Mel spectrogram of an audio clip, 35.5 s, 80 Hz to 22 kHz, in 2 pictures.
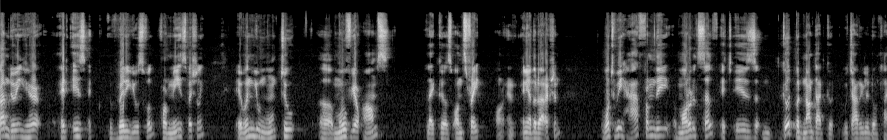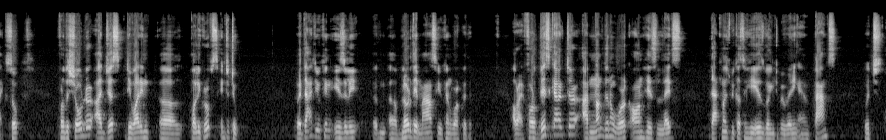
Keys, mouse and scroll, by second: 0.5 alt+click, 1.9 alt+shift+click, 2.3 ctrl+alt+shift+click, 3.1 ctrl+alt+shift+click, 4.2 ctrl+shift+click, 5.2 ctrl+alt+shift+click, 6.7 ctrl+alt+shift+click, 7.7 alt+click, 7.9 ctrl+w, 9.8 ctrl+shift+click, 10.6 f, 10.9 alt+click, 11.2 d, 12.5 double click, 14.9 alt+click, 15.0 alt+click, 15.2 alt+click, 15.5 double click, 17.6 shift+click, 17.7 shift+double click, 17.7 shift+click, 18.6 alt+click, 18.7 alt+click, 19.1 typing, 19.4 double click, 19.9 alt+click, 20.4 double click, 23.6 alt+click, 23.7 alt+click, 26.9 double click, 30.1 ctrl+z, 30.6 double click, 32.3 shift+click, 33.7 shift+click, 34.8 shift+click.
